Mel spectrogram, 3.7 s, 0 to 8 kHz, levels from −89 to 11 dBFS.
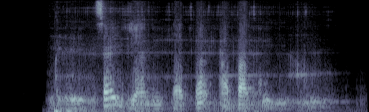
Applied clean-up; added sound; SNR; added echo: neural separator model SepFormer DNS4.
